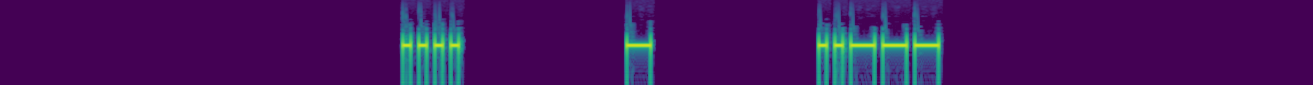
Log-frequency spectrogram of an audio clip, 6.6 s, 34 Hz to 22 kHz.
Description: Morse code, heard as a keyed tone, about 30 wpm, spaced as for 9 wpm, 700 Hz. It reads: HT2
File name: Lesson 17e - Letter u - Three Characters 30wpm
